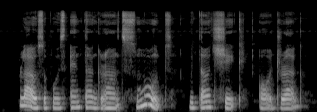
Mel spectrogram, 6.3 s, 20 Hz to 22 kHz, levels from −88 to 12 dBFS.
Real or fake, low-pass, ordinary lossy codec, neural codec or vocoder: real; 14.4 kHz; none; none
